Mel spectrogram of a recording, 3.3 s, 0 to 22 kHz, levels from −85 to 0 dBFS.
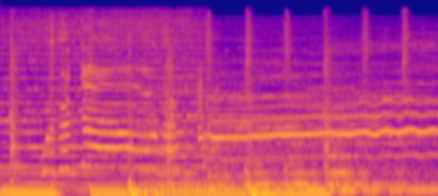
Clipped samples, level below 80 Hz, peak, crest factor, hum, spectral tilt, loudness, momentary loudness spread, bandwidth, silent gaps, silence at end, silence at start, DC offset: under 0.1%; -26 dBFS; -10 dBFS; 12 dB; none; -3.5 dB/octave; -21 LUFS; 2 LU; 19 kHz; none; 0 s; 0 s; under 0.1%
